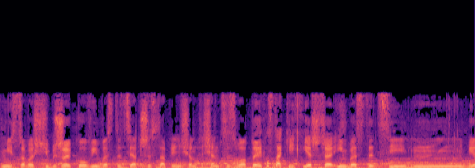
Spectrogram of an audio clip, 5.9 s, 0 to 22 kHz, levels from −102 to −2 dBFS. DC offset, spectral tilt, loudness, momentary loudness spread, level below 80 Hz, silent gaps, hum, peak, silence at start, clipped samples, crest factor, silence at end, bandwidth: under 0.1%; -5 dB/octave; -24 LUFS; 4 LU; -52 dBFS; none; none; -8 dBFS; 0 s; under 0.1%; 16 dB; 0 s; 10 kHz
